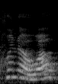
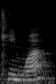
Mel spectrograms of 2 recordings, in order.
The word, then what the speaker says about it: quinoa: quinoa this is the stuff it looks like quinoa but it's pronounced quinoa what it is is it's a grain that's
